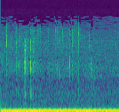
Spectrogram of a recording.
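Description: Steady low electrical hum on the recording, with a few faint computer keyboard key clicks as code is copied and pasted.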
